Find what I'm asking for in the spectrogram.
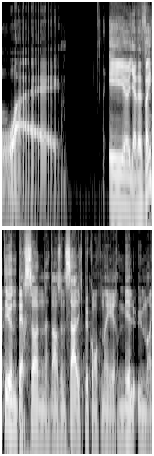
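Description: With a Quebec accent, a man speaks very slowly in a very deep, low pitch with ordinary pitch variation. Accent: Québécois French. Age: 30s. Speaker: podcast host, comedian. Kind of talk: casual interview chat.

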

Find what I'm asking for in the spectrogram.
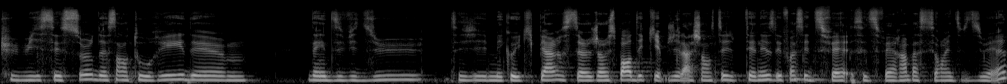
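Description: A woman of medium pitch at a fairly slow pace, her intonation monotone and flat. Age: 20s. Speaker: former athlete. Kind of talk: testimony.

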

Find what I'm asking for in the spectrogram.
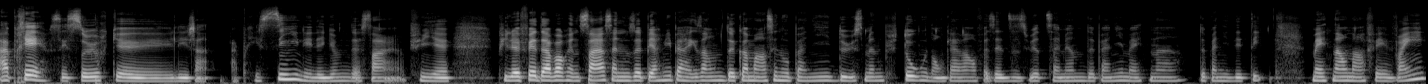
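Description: Her voice sits at a fairly low pitch with fairly even intonation. This woman is heard on a very clean recording with a silent background. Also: moderate pace. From Quebec, Côte-Nord. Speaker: organic farmer and farm organization president. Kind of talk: interview. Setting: at the farm. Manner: hesitant, many fillers.

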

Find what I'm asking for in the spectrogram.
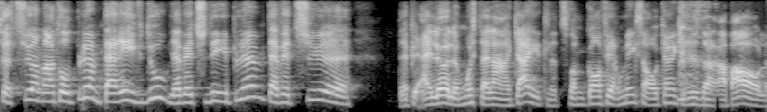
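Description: With a Quebec accent, a high-voiced man swings his pitch very widely on a very clean recording with a silent background. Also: fairly quick pace. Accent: Québécois French. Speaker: suicide prevention fundraiser. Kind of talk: testimony. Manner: halting.

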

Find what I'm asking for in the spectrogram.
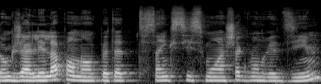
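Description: A woman with a plain, everyday voice, medium pitch and a fairly slow pace. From Montreal, Quebec (born in Bulgaria). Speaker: dance and fitness instructor. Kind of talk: casual chat. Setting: studio.

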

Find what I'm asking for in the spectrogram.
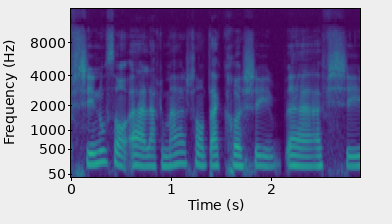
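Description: A woman speaks at a moderate pace in a medium pitch with flat, monotone intonation, recorded very cleanly against a silent background with a dry, close sound and no echo. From Quebec, Lac-Saint-Jean (Dolbeau). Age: 30s. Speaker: community mental health worker. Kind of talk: podcast interview.

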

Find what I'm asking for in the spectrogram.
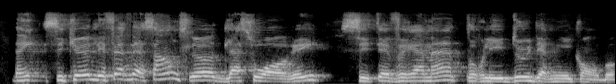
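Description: Over noticeable background noise, a man with a high voice and lively intonation talks at a very slow pace, his loudness very even and hardly any pauses in his speech. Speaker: wrestling commentator. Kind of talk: casual chat.

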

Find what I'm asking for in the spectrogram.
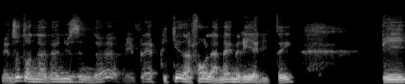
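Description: On a very clean recording with a silent background and a dry, close sound with no echo, a man speaks in a dark, mellow tone at a medium pitch. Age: 50s. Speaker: union regional advisor. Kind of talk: podcast interview.

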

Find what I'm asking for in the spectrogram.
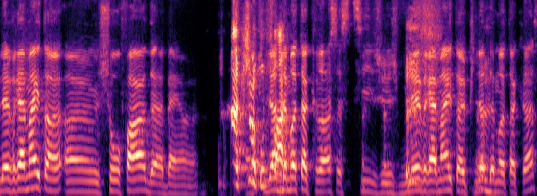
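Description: A man's fairly high voice at a moderate pace, with ordinary pitch variation, a dry, close sound with no echo, and an unremarkable speaking voice. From Quebec, rural village (Saint-Ours). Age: 50s. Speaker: TV host and journalist. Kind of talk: casual interview chat.

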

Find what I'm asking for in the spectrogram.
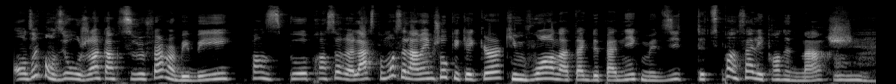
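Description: On a very clean recording with a silent background, a woman with a Quebec accent speaks at a very fast pace with hardly any pauses, high in pitch with ordinary pitch variation. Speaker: journalist and author sharing pregnancy loss. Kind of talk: testimony in casual chat.

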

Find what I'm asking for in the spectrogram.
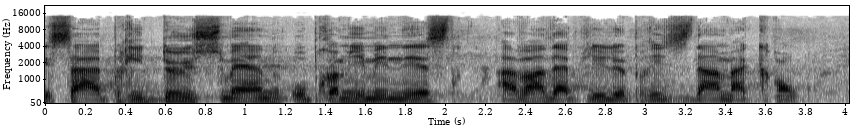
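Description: Someone talks with a Quebec French accent over noticeable background noise. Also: man. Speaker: member of parliament. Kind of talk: parliamentary debate. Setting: legislative chamber.

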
